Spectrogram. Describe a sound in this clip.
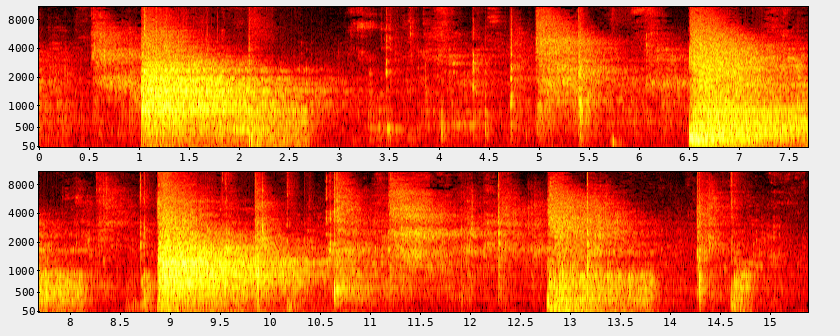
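A hockey stick slaps pucks with sharp cracks.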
